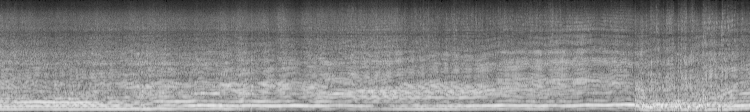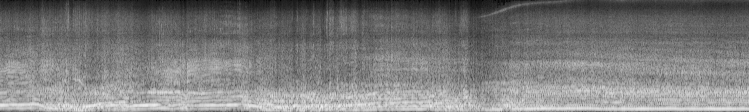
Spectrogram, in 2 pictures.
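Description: Lifted mud truck engines running while the trucks churn through deep muddy water. Steady for the first dozen seconds, then the engine is revved hard up and down again and again for about twelve seconds, before settling back to a steady run near the end.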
